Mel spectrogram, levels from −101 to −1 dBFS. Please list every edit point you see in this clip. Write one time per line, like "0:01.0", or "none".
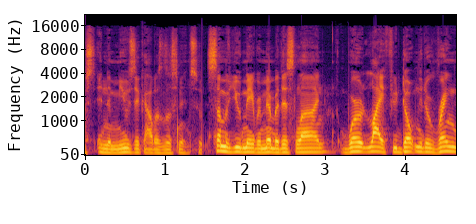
0:01.4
